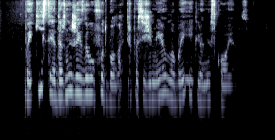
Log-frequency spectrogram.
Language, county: Lithuanian, Vilnius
